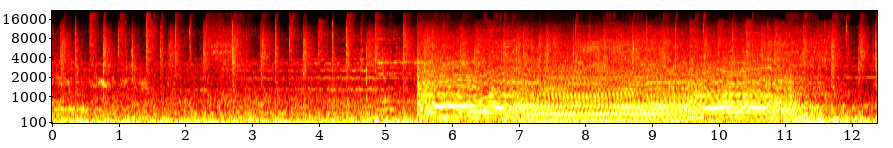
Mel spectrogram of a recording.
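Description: Race car in an on-track run, engine loud and continuous throughout, rising and falling as the throttle goes on and off, with a sharp rev change midway and sustained harmonic engine drone afterward.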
